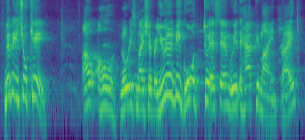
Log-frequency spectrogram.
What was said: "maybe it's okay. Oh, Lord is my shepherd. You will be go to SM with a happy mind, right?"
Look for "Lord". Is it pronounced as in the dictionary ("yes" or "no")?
no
